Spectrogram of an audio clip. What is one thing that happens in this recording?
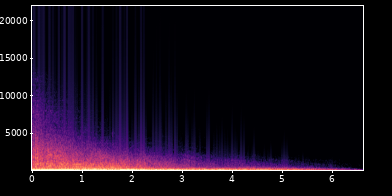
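A huge explosion booms and rumbles, slowly fading away.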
